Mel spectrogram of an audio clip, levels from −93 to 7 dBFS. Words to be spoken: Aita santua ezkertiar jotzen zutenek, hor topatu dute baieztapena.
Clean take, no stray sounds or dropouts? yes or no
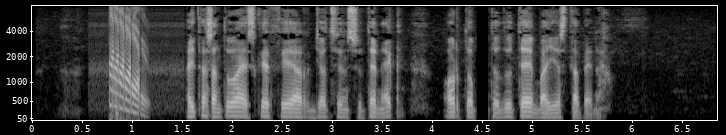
no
